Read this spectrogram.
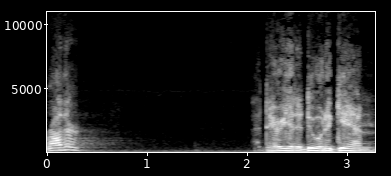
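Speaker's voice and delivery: hushed stage whisper. Speaker retells an old lady in the front row speaking up, in a stage whisper. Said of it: "she said in a stage whisper".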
